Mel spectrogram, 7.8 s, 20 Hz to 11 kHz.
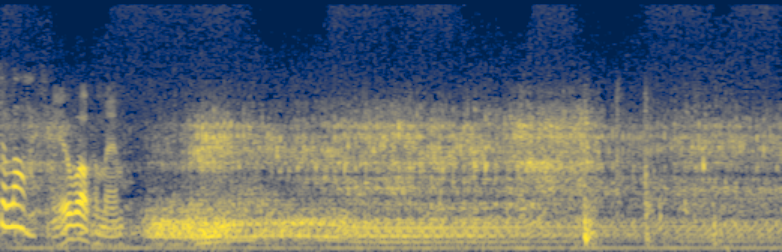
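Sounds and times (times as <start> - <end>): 
speech: 0.0 - 1.7
boat engine idling: 1.4 - 7.8
faint clunks: 5.7 - 7.2.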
